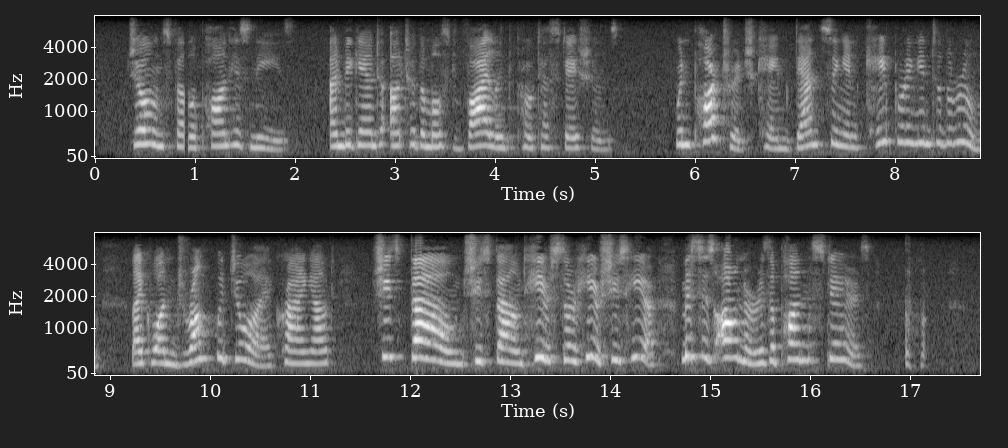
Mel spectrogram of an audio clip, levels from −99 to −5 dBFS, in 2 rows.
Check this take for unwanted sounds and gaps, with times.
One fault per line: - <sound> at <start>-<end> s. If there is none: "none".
- dropout at 0.9-0.9 s
- cough at 16.9-17.2 s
